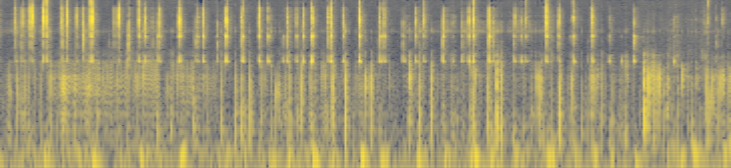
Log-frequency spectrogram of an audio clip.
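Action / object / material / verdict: tap / wax-filled glass candle jar / glass / none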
